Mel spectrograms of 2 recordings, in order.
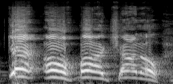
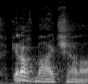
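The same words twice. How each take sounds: First: Slow, very high, very loud hammed-up yell; mock furious shout. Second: Said in the usual way. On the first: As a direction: scream them off the channel in mock rage. Mock rage at chat viewer.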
